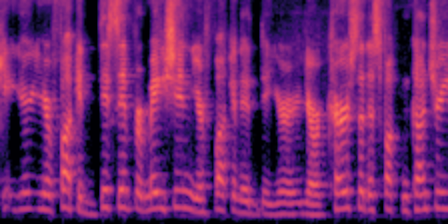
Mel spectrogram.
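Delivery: Bill Burr impression. Podcaster imitating Bill Burr ranting at CNN, high and fired up. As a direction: rant like a worked-up stand-up comic. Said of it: "that wasn't the best Bill Burr".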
